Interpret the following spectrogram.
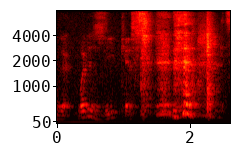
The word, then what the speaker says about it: Zeepkist: What is Zeepkist? It's pronounced Zeepkist? Zeepkist.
